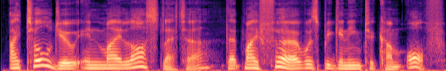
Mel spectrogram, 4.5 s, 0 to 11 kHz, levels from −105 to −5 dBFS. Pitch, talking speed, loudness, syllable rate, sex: 155 Hz, 200 wpm, -17 LUFS, 4.3 syllables/s, male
